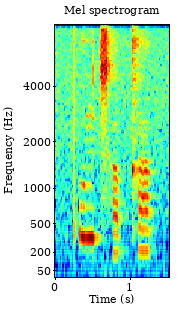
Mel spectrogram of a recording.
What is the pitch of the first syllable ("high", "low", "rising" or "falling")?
high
